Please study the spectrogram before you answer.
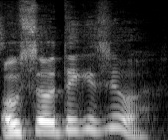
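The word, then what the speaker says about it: Osa Odighizuwa: I mean, Osa, how do you pronounce? Osa Odigizua.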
